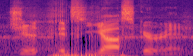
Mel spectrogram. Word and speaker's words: Jaskarin: It's Yaskarin. Jaskarin? That's it. It's gotta be a J as a Y sound.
